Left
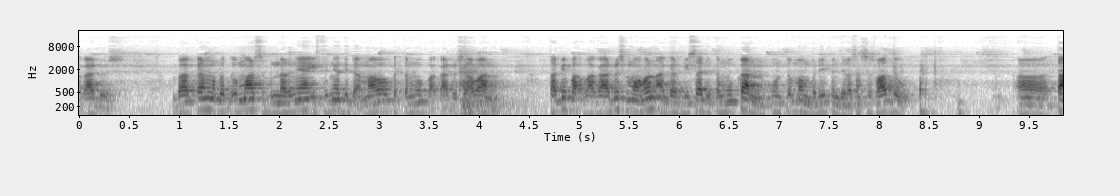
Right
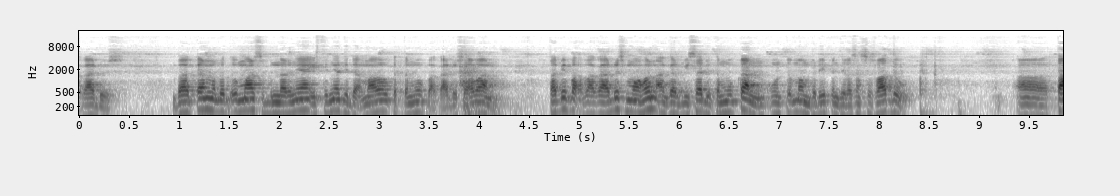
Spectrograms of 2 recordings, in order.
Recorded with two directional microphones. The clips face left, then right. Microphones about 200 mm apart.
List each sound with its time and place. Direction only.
0.0 s a man's voice: 20° right (ahead or behind)
9.4 s speech: 15° right (ahead or behind)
